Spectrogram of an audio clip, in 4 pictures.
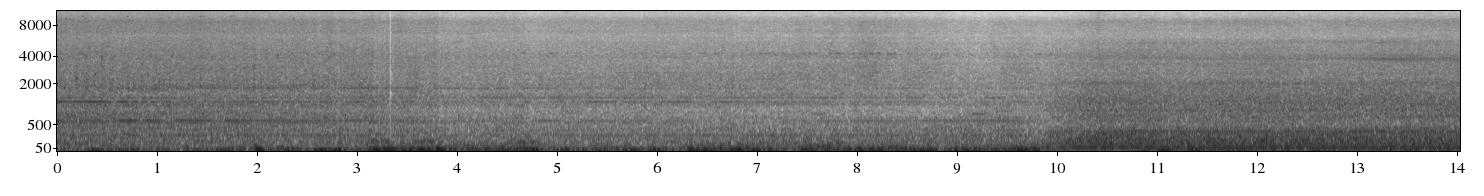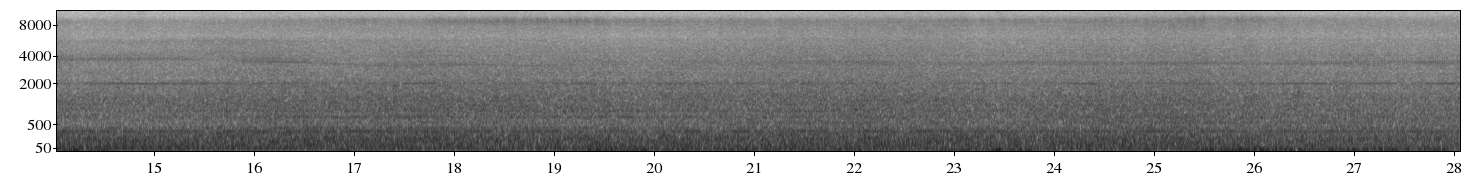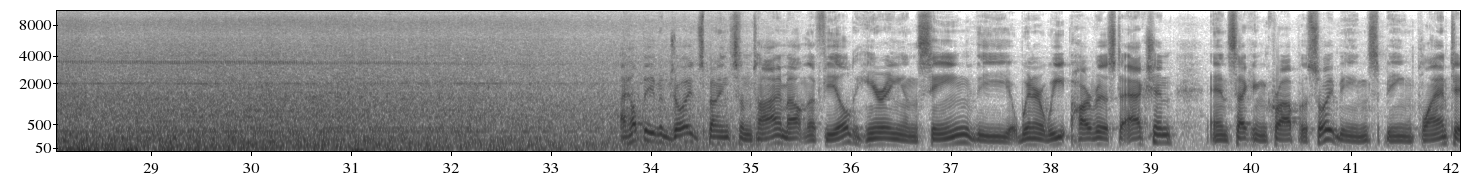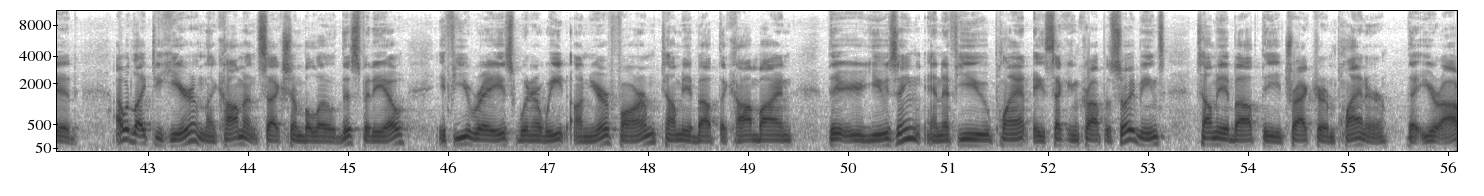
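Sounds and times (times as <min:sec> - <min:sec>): diesel engine rumble: 0:00.0 - 0:35.5
mechanical whine: 0:00.0 - 0:35.6.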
